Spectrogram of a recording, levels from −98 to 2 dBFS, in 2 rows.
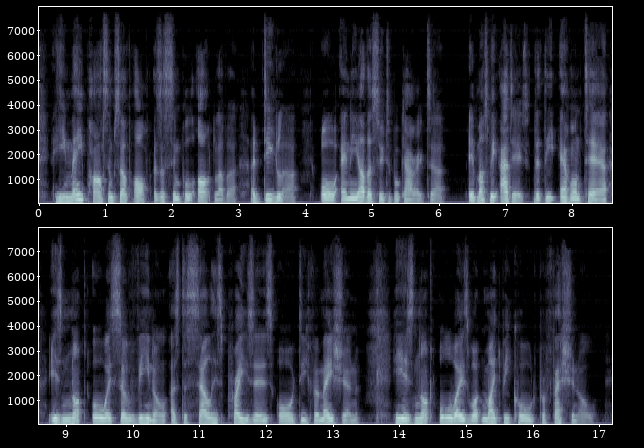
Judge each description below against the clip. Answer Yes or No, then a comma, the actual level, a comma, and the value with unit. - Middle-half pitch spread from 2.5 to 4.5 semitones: No, wide, 5.4 semitones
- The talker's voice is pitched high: No, low, 135 Hz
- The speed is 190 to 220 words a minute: No, average, 155 wpm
